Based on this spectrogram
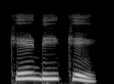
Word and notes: ಕೆಡಿಕೆ: keḍike

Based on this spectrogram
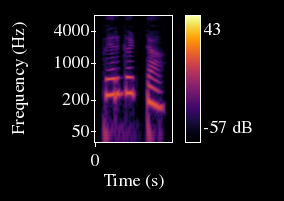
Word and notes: ಪೆರ್ಗಟ್ಟ: kannada

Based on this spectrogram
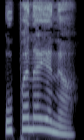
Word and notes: ಉಪನಯನ: upa nayana

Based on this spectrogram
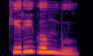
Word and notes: ಕೊರೆಕಂಬಿ: korekambi

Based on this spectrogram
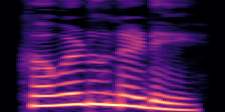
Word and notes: ಕವಡುನಡೆ: kavaḍunaḍe

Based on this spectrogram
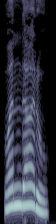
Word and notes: ವಂದರಿ: vandari

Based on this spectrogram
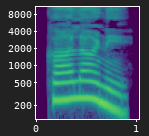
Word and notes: ಕಾಲಾಣೆ: kālāṇe

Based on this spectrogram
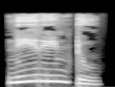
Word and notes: ನೀರಂಡೆ: kannada

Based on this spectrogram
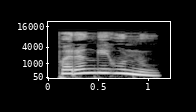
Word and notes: ಪರಂಗಿಹುಣ್ಣು: Kannada

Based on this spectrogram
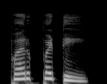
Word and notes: ಪರ್ಪಟಿ: kannada

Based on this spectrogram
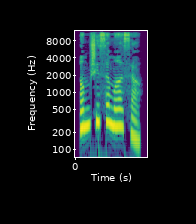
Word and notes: ಅಂಶಿಸಮಾಸ: kannada

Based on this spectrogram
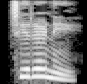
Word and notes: ಚೀರಣೆ: cīraṇe

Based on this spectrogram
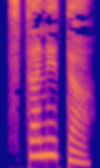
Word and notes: ಸ್ತನಿತ: stanita

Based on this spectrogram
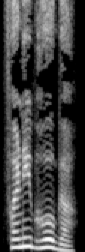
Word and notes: ಫಣಿಭೋಗ: Kannada

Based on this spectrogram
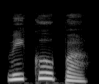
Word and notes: ವಿಕೋಪ: vikōpa; Kannada

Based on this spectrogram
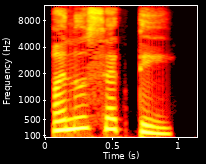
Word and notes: ಅನುಸಕ್ತಿ: kannada; anusakti

